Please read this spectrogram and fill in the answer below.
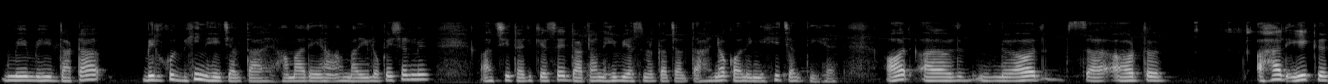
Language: Hindi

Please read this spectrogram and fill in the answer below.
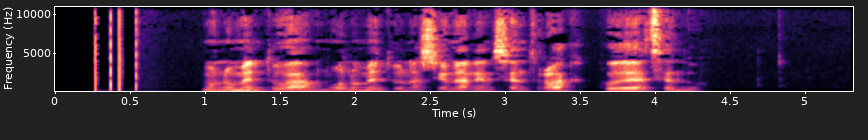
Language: Basque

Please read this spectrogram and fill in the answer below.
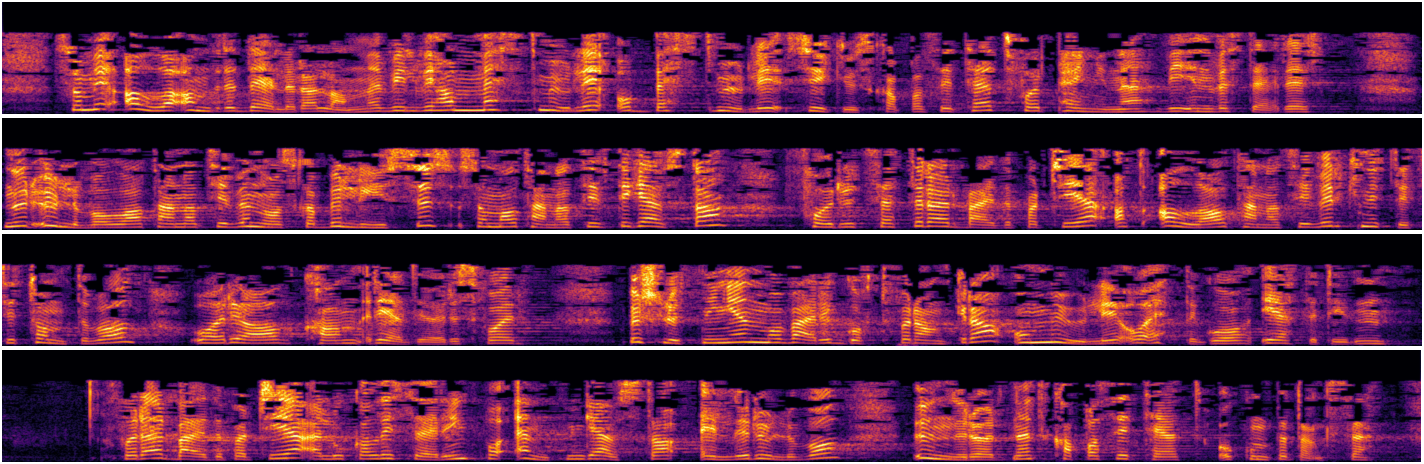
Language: Norwegian Bokmål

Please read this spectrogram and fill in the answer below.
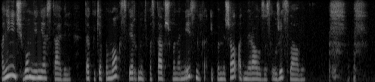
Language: Russian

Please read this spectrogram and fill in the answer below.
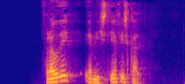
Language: Galician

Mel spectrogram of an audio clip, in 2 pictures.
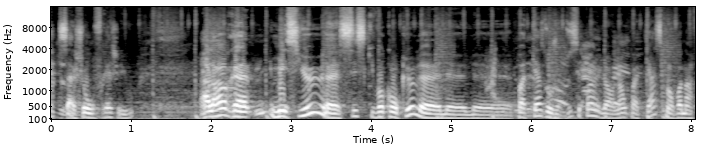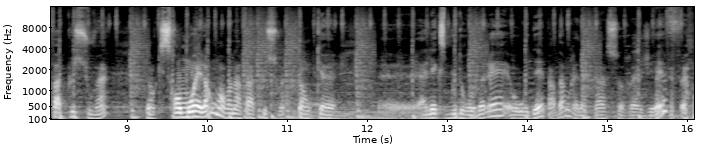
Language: French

